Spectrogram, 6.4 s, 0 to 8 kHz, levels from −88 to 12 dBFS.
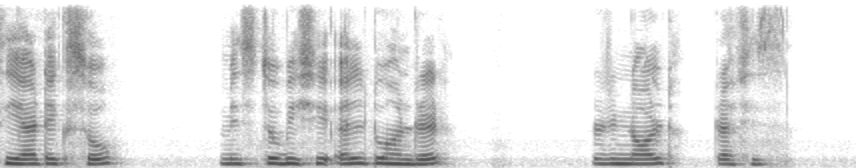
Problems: none marked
